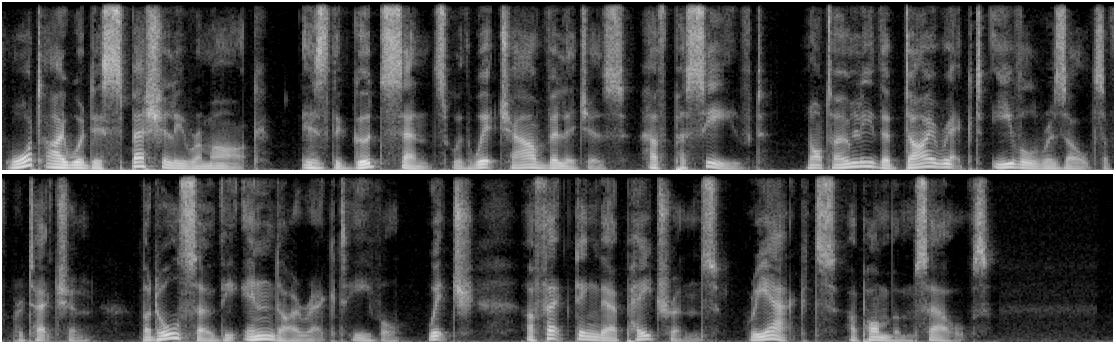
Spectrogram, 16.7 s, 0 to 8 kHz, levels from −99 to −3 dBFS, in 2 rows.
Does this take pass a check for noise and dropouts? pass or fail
pass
